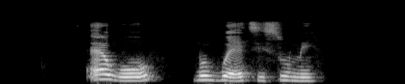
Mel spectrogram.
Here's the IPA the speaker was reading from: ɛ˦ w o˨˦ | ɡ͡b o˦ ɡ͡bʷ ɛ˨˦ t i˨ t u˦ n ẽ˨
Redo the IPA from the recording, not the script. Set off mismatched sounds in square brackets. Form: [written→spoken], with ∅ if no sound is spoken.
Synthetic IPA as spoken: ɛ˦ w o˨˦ | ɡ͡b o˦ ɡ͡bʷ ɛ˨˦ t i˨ [t→s] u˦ [n→m] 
